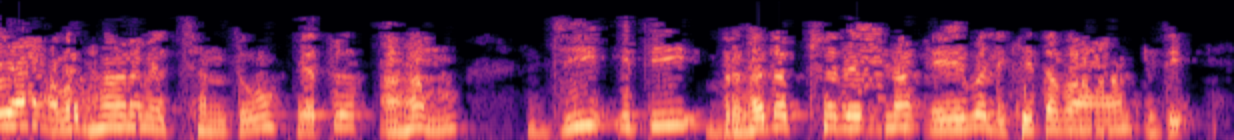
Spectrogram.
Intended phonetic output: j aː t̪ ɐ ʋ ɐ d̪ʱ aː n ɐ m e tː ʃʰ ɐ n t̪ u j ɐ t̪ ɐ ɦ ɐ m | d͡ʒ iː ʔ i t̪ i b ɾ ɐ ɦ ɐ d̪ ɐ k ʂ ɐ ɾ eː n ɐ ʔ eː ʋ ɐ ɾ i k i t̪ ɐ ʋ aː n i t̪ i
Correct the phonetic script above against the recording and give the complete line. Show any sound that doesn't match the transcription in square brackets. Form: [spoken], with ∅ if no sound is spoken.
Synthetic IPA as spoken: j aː [∅] ɐ ʋ ɐ d̪ʱ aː n ɐ m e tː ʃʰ ɐ n t̪ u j ɐ t̪ ɐ ɦ ɐ m | d͡ʒ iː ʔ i t̪ i b ɾ ɐ ɦ ɐ d̪ ɐ k ʂ ɐ ɾ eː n ɐ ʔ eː ʋ ɐ [l] i [kʰ] i t̪ ɐ ʋ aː n i t̪ i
